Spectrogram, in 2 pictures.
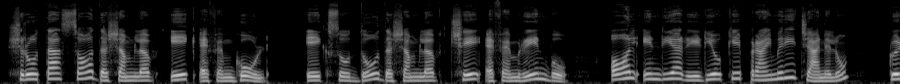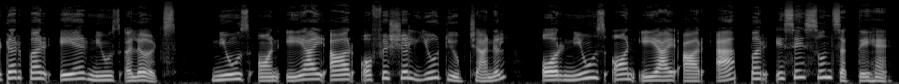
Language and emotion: Hindi, neutral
